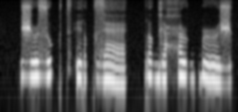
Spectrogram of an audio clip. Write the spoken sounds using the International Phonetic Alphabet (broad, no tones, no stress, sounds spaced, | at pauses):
ʒ ə˞ z ʊ k t͡sʼ ɪ ɾ ʌ k z æ | ɾ ʌ ɡ ɪ ħ ə˞ ɡ ɓ ə˞ ʒ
